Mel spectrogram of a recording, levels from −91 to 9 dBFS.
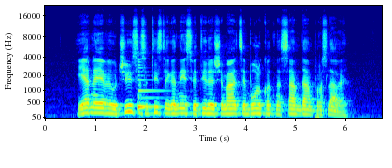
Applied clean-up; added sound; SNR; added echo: none; Plucked string instrument; 2 dB; none.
